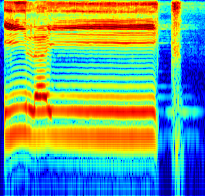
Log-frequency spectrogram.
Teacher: huruf kaf ini memiliki sifat hamas dan siddah. Maka pada saat dibaca waqaf bunyinya ilaik.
